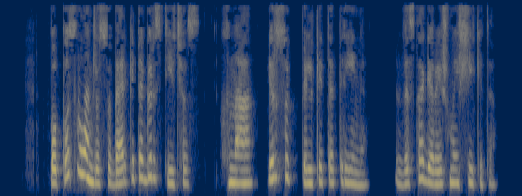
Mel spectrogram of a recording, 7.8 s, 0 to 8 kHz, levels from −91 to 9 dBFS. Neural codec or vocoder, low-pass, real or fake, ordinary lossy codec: codec, 24 kHz, 3 kbps, HILCodec; 7.2 kHz; fake; MP3, 32 kbps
